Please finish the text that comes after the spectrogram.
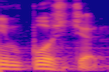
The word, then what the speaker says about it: imposter: इम्पोस्चर, ये वाला स्पेलिंग इसका मतलब होता है पाखंडी, इम्पोस्चर, IMPOSTER, लेकिन इसका प्रोनाउंसिएशन होता है इम्पोस्चर।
